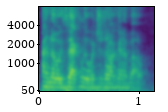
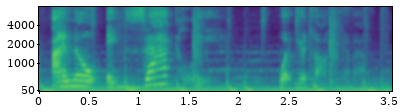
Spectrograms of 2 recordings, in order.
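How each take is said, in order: First: The whole sentence is said quickly. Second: It slows down in the middle of the sentence.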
